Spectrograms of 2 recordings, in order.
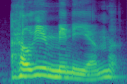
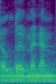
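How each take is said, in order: First: It is said with five syllables, with extra i. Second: It is said with four syllables, no extra i. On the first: The speaker calls it right. "I'm still pronouncing it correctly" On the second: The speaker calls it wrong. "I'm not pronouncing it aluminum"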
